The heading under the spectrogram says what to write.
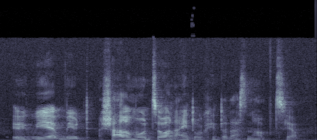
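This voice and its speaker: Amid audible room echo and noticeable background noise, a woman speaks at a fairly quick pace. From Tyrol, Austria. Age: 20s. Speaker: university student, podcast guest. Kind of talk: casual chat. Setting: studio.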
